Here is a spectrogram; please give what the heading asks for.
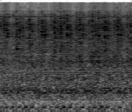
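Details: VW Bus engine just reassembled after valve adjustment on one side, started cold on choke: steady, even idle with a soft regular pulse, slightly raised speed, no knocks or ticks; a loose belt flaps a little; engine sounds healthy.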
